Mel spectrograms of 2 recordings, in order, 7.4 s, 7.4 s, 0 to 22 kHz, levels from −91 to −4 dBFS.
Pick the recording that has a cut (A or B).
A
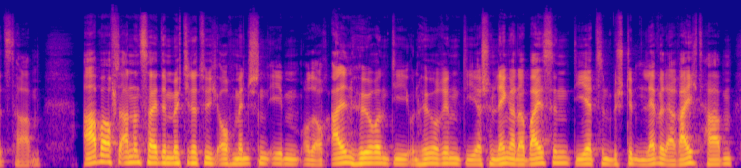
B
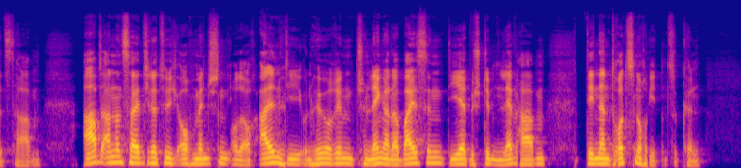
B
